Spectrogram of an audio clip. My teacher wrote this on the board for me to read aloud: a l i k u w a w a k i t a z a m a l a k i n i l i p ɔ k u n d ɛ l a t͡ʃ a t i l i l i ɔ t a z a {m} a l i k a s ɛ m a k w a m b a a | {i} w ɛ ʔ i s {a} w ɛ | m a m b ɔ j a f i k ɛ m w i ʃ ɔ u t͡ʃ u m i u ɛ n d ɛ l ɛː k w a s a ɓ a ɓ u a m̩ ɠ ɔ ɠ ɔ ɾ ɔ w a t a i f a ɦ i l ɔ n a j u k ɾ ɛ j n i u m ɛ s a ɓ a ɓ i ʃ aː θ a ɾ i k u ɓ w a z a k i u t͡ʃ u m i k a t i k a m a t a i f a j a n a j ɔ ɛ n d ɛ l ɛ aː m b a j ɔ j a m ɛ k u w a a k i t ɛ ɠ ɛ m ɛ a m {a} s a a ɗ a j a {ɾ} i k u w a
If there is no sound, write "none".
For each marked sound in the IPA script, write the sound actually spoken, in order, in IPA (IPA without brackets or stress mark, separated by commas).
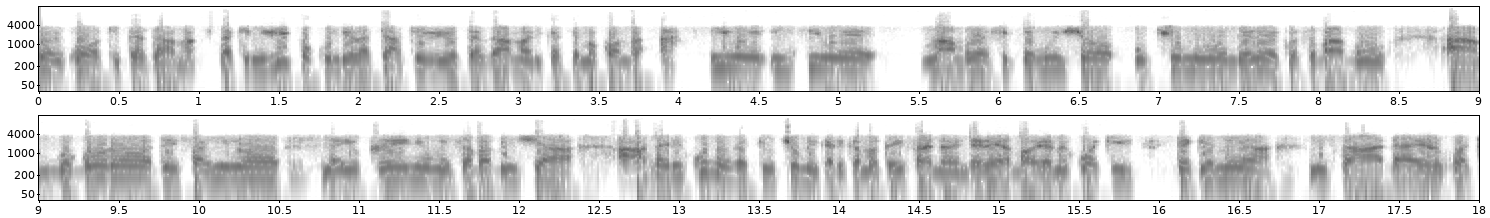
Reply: m, i, i, i, l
